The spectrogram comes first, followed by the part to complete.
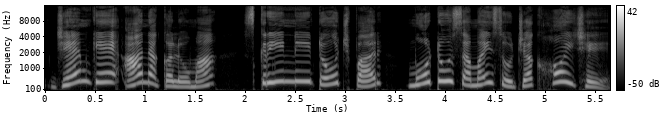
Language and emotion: Gujarati, neutral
